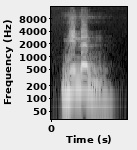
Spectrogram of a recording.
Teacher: नून मुशद्दद पर गुन्ना होगा।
